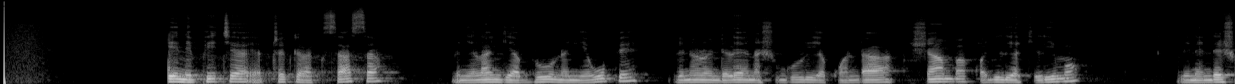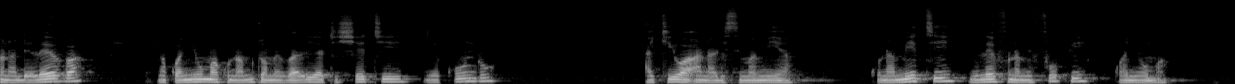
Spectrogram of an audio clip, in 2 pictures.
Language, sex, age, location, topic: Swahili, male, 25-35, Dar es Salaam, agriculture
